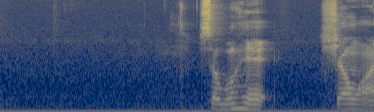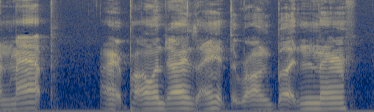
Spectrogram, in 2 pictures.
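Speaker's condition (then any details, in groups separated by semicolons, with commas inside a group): Cerebral palsy, mild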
